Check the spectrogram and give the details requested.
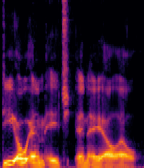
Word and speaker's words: Domhnall: It's Domhnall.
